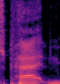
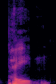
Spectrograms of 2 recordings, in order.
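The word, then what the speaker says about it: Paton: I thought it was Patton, but apparently he pronounces it Payton.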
